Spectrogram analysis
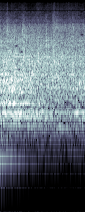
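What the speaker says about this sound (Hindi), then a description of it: "जोरदार तालियां होनी चाहिए" Crowd of attendees at a large Hindi-language organizational gathering clapping together, a dense steady wash of applause that holds evenly for the whole moment with no voices above it.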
